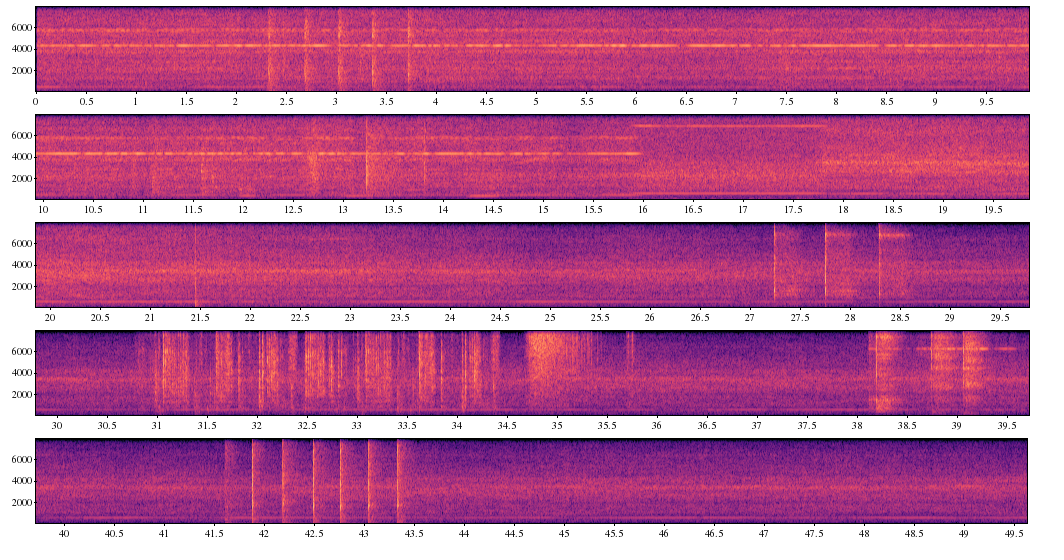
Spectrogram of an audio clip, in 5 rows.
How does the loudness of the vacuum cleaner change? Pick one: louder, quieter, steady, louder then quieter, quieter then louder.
quieter.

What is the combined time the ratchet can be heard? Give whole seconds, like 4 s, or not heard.
5 s.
